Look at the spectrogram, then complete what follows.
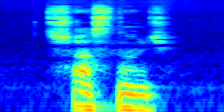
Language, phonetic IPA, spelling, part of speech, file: Polish, [ˈṭʃasnɔ̃ɲt͡ɕ], trzasnąć, verb, LL-Q809 (pol)-trzasnąć.wav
